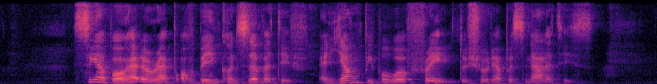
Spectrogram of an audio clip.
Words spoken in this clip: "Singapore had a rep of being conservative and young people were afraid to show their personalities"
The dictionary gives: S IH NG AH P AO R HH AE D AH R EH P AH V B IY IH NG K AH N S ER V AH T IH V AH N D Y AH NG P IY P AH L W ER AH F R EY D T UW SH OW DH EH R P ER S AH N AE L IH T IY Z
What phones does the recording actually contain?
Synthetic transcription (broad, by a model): S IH NG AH P AO HH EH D AH R EH P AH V B IY IH NG K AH N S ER V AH T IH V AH N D Y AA NG P IY P AH L W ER AH F R EY D T UW SH OW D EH P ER S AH N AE L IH T IY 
